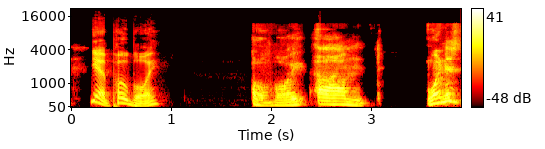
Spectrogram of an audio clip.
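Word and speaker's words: po' boy: man uh friendship always was excellent uh a PoBoy was nice too did I say it right yeah PoBoy oh boy um when is the first time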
